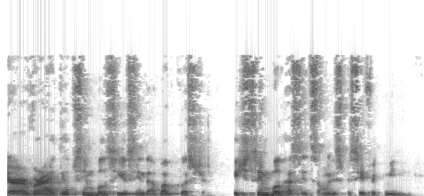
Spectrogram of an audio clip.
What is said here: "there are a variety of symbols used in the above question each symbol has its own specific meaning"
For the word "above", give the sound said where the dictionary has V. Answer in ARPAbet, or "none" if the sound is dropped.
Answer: B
